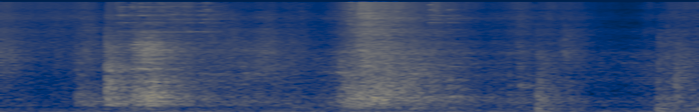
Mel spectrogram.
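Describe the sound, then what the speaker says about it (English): Kitchen drawers opened and shut during a countertop replacement after water damage, giving two broad sliding scrapes, each a second or less, then a few short knocks as the drawers close. "Make sure my drawers are going to shut."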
